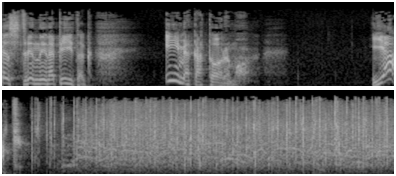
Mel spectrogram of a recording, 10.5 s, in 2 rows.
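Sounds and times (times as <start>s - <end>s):
speech: 0.0s - 1.6s, 2.2s - 3.4s, 4.9s - 5.6s
faint applause from a stage play audience: 5.6s - 10.4s.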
